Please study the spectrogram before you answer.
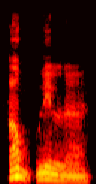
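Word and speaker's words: فضل الله: Seperti misalnya karena huruf fa dengan dot, min fadlillah dibacanya min fadlillah, fadlillah. Padahal tidak boleh demikian. Yang tebal adalah dot. Ya. Fa-nya tidak boleh ikut tebal. Fa-nya dibaca tipis.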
